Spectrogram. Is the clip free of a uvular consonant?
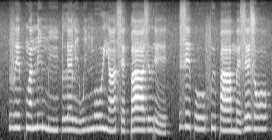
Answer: yes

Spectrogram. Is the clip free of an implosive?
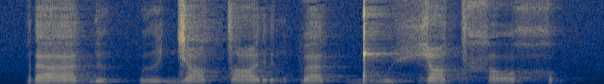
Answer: no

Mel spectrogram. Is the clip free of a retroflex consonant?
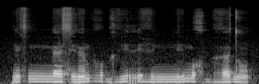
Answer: yes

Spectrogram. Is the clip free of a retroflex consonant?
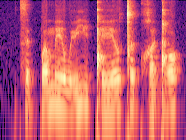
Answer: yes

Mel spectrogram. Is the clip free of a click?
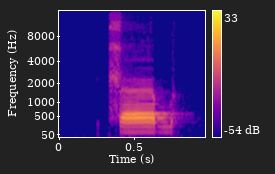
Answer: yes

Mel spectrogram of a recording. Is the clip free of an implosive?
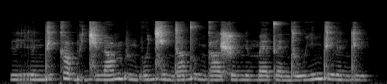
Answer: yes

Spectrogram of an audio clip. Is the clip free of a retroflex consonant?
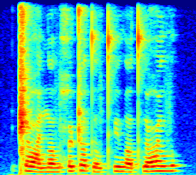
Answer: no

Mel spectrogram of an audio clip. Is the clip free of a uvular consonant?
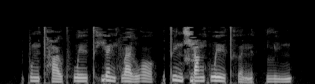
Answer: yes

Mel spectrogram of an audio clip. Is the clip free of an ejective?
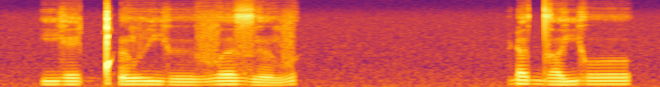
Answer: no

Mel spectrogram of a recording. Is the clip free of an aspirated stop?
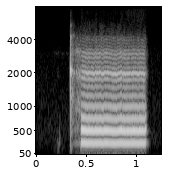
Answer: no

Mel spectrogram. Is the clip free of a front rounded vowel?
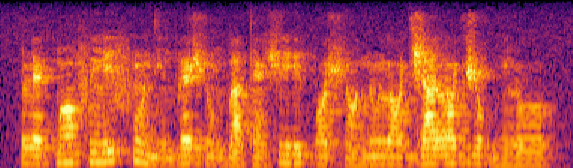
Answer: yes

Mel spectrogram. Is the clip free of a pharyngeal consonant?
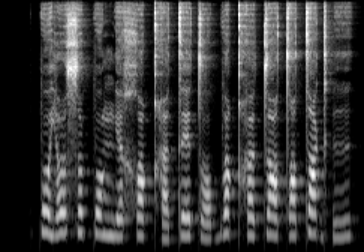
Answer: yes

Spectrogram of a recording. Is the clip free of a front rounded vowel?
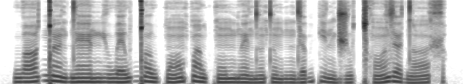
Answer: no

